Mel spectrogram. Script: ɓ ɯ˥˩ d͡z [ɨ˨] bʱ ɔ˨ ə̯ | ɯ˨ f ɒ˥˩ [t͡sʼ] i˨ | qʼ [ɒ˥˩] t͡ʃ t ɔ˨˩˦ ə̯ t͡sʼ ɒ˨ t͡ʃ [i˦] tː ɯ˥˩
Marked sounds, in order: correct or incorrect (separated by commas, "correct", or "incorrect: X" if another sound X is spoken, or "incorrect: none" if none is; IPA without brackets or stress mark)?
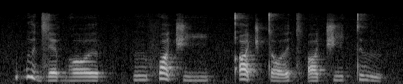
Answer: incorrect: ɛ˨, incorrect: t͡ʃ, correct, correct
